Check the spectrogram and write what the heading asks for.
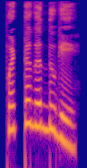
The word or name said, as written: ಪಟ್ಟಗದ್ದುಗೆ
